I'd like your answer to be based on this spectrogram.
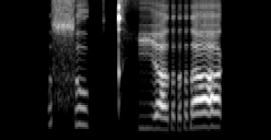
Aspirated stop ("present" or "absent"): present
